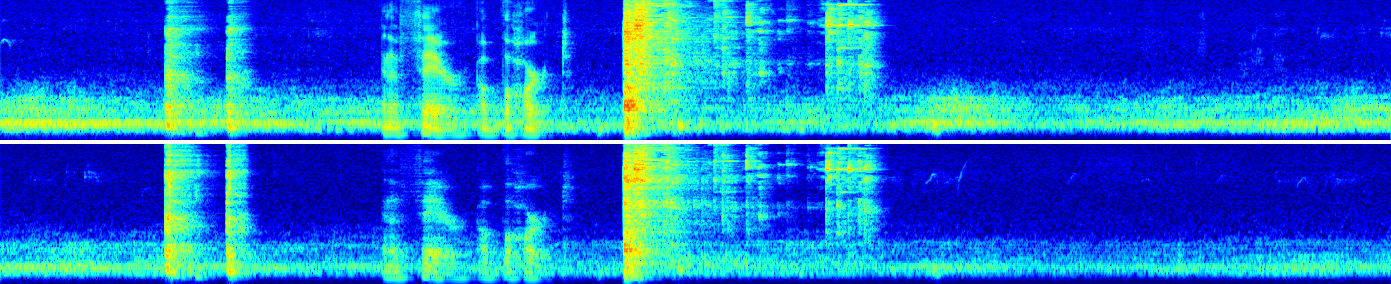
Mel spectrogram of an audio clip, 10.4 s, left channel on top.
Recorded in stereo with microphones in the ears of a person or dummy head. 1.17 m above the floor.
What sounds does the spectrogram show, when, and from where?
1.2 s a cough: 50° right (ahead or behind), 0.6 m
2.9 s a man speaking: 65° left (ahead or behind), 0.6 m
4.7 s breaking glass: 15° right (ahead or behind), 2.5 m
